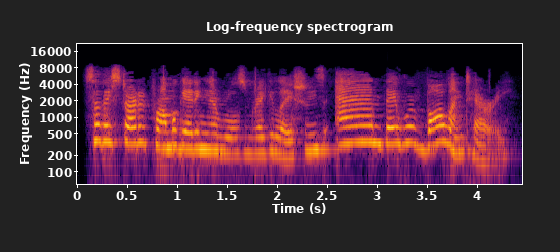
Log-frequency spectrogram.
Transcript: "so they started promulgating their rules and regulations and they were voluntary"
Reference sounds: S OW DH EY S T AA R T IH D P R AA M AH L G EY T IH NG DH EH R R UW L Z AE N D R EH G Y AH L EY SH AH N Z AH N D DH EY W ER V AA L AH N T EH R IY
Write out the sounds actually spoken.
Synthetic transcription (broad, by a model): S OW DH EY S T AA R T IH D P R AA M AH G EY T IH NG DH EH R R UW L Z N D R EH G Y AH L EY SH AH N Z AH N DH EY W ER V AA L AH N T EH R IY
